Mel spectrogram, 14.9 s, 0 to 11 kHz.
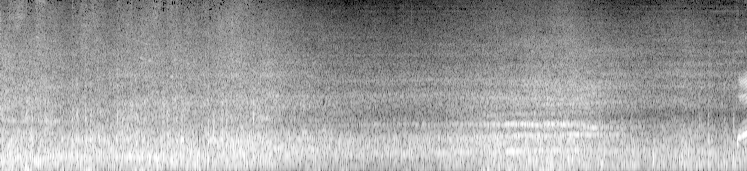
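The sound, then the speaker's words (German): A Regional-Express train on the RE 50 line from Fulda to Frankfurt rumbles past through a station, its steady roar and rattling wheels filling the air, with faint metallic squeals rising midway before the noise eases slightly and swells again. “So, und jetzt ist eigentlich jeder Bahnsteig mit stehenden oder durchfahrenden Zügen belegt.”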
